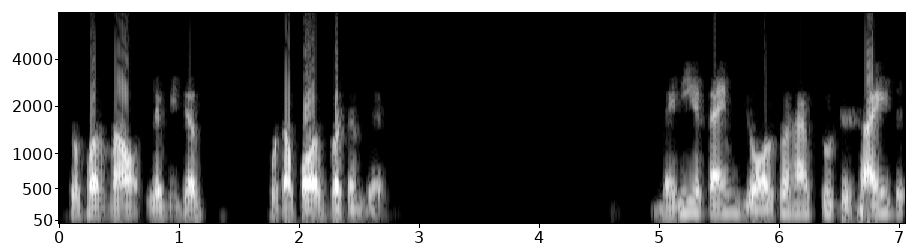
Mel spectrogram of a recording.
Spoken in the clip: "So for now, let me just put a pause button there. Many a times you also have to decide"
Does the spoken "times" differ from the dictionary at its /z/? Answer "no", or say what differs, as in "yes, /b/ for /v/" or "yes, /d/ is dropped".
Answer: yes, /z/ is dropped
